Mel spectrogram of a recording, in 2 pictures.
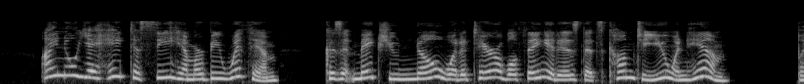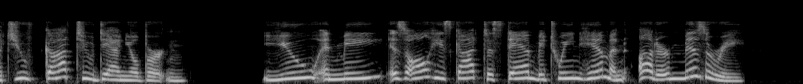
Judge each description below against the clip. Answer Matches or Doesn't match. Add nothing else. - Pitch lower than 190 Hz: Doesn't match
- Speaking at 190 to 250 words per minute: Doesn't match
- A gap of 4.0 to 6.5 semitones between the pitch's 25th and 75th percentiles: Matches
